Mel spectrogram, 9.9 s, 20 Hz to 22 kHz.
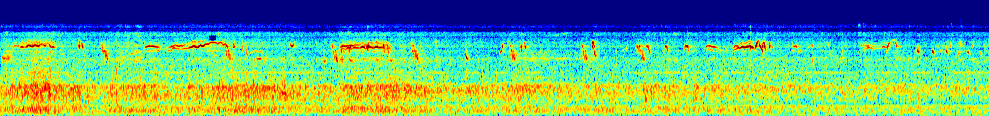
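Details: At the Decorah bald eagle nest on 12 April 2012, 3:10 pm Central Time, the mother feeds her young; high arched squeals mixed with quick thin chips, uneven in spacing, over a steady hissing background.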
